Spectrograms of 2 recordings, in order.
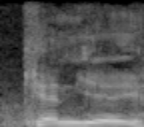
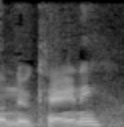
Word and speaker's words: New Caney: Let's start with Kenye High School. Whew. Did I pronounce it right? No, New Caney?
